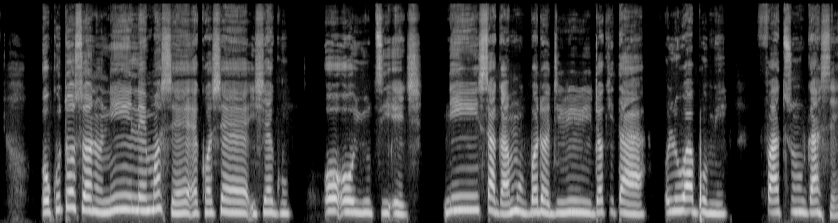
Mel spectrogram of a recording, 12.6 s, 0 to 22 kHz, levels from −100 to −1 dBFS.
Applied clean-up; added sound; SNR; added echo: neural mask model Resemble Enhance denoiser.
